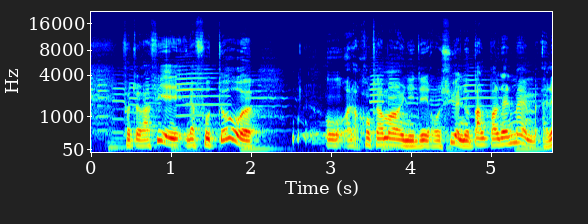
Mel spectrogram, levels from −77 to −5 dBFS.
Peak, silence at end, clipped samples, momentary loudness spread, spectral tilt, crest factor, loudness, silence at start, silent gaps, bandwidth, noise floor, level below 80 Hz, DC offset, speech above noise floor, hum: -2 dBFS; 0 s; under 0.1%; 12 LU; -6 dB/octave; 18 dB; -20 LUFS; 0 s; none; 17.5 kHz; -40 dBFS; -52 dBFS; under 0.1%; 21 dB; none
